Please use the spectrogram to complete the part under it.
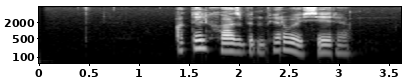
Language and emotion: Russian, neutral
